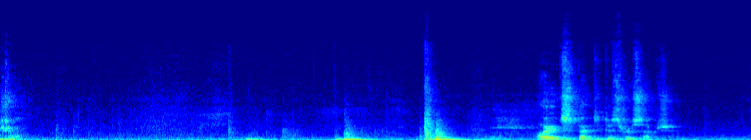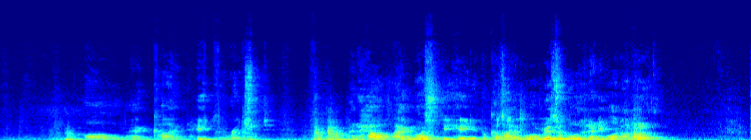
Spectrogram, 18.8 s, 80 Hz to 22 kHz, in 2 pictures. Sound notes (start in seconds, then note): 2.7 footsteps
